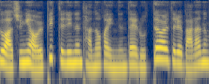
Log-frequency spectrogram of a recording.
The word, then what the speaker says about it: 롯데월드: 얼핏 들리는 단어가 있는데 롯데월드를 말하는 것 같았습니다 아마 제가 한국에 있는 동안 롯데월드를 가보기는 했냐는 뜻으로 물었을 것 같아요 저는 다야 에게 롯데 와루도 아니고 롯데 월드라고 분명하게 말해줬죠 그러고는 하필이면 받침 발음도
